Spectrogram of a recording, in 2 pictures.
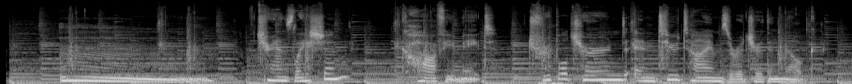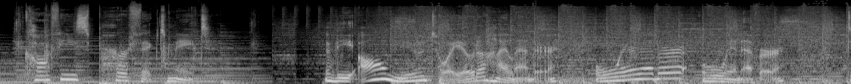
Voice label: Commercial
